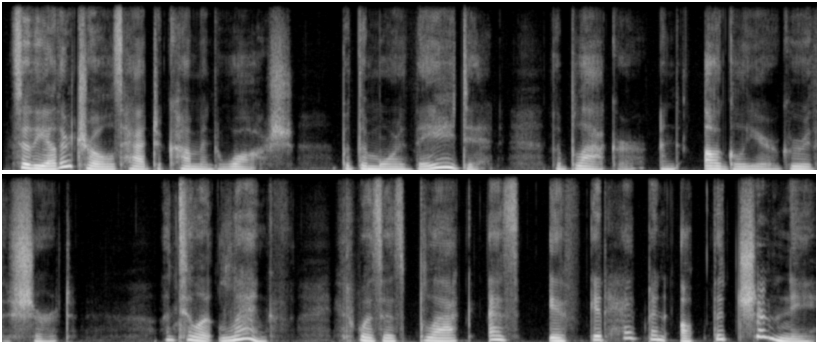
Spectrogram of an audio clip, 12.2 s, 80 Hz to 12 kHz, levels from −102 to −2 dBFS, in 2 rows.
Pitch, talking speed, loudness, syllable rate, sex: 210 Hz, 175 wpm, -22 LUFS, 4.3 syllables/s, female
